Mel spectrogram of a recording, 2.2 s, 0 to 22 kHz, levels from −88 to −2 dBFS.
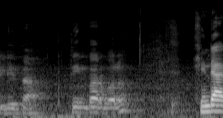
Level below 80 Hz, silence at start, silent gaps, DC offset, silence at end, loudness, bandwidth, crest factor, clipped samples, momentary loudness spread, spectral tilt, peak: -54 dBFS; 0 s; none; under 0.1%; 0 s; -34 LUFS; 15.5 kHz; 20 dB; under 0.1%; 21 LU; -7.5 dB/octave; -12 dBFS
